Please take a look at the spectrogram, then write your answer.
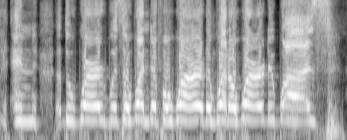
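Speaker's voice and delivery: high, loud, taunting recitation; mocking possessed voice. Possessed girl mocking the priest's scripture, high loud taunt. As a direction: parody the scripture in a high demonic voice.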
